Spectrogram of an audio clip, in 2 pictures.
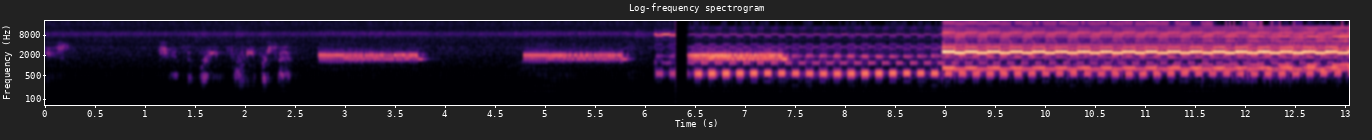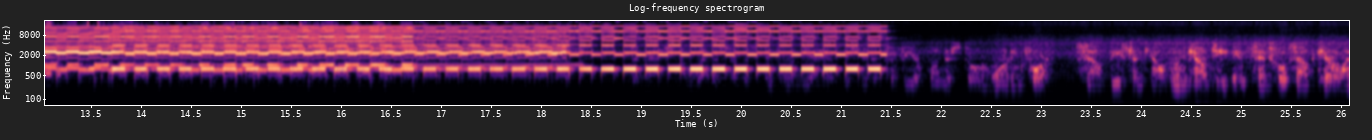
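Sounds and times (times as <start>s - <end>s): weather radio alarm beeping: 4.8s - 21.6s.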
